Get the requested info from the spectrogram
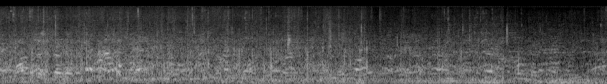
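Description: Footsteps of a large group of runners in running shoes on a paved path as the pack passes, with voices and a laugh near the start. A low steady hum comes in briefly around the middle.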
